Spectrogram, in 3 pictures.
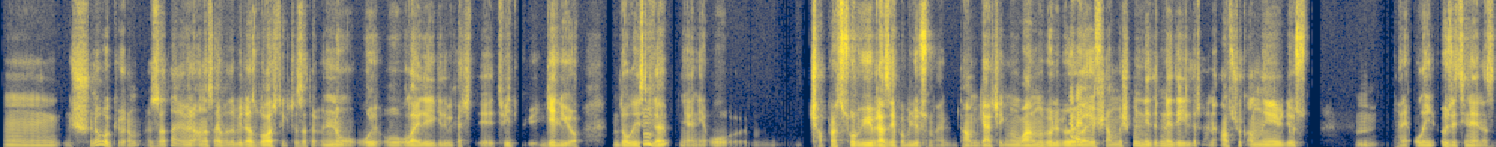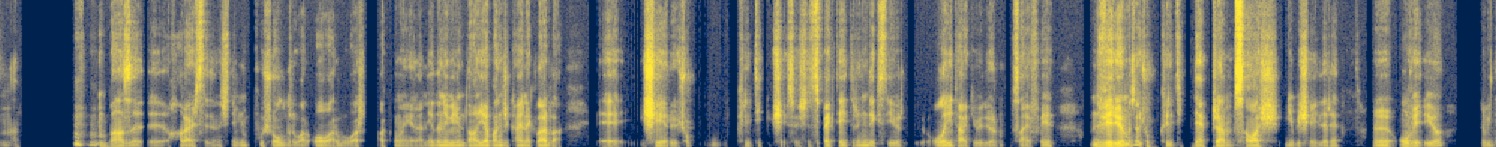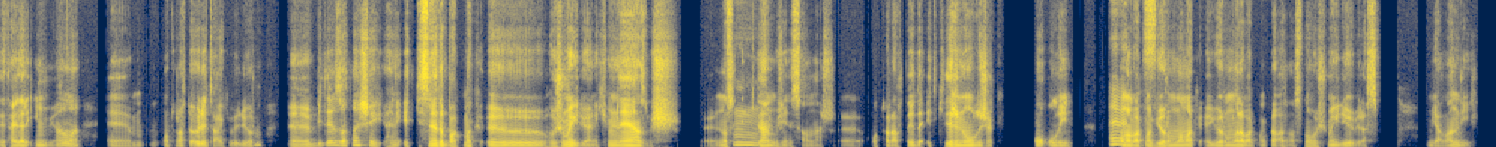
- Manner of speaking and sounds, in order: none
- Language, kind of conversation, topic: Turkish, podcast, Sahte haberleri nasıl ayırt ediyorsun?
